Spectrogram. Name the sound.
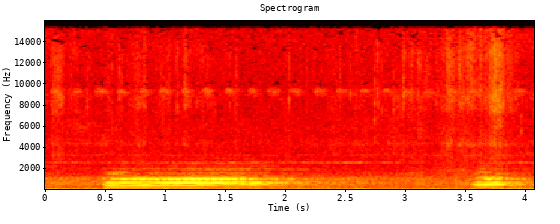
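passing train with horn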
